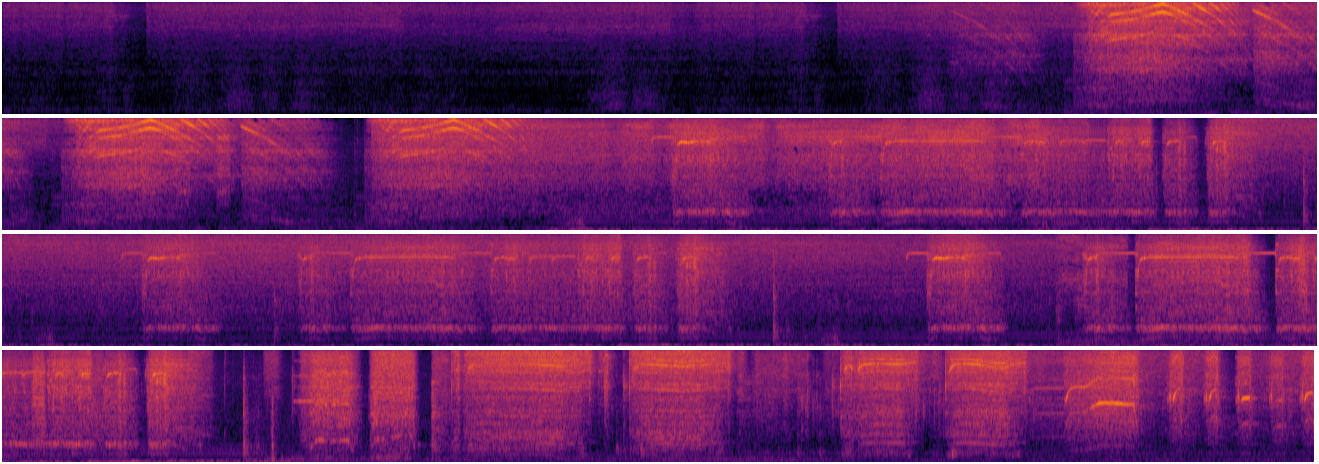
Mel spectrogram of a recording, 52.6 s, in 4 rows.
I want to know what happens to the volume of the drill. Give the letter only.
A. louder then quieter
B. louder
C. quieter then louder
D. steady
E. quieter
C.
